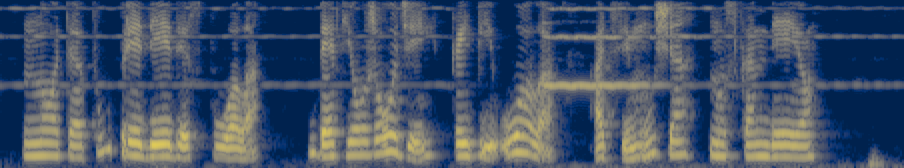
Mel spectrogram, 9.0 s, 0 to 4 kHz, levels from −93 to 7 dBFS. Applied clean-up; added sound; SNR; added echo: classical method log-MMSE.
